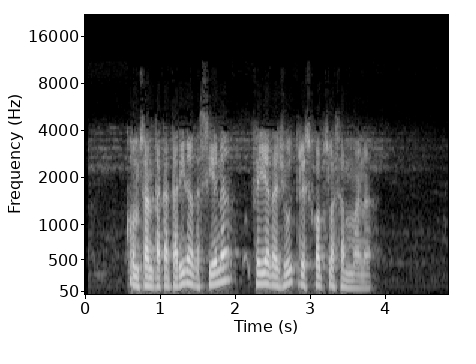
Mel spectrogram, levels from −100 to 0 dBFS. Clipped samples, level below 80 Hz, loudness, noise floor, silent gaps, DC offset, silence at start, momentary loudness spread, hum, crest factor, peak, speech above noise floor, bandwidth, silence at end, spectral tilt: under 0.1%; -56 dBFS; -21 LUFS; -69 dBFS; none; under 0.1%; 0.55 s; 10 LU; none; 20 dB; -2 dBFS; 48 dB; 5.6 kHz; 1.05 s; -9 dB/octave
